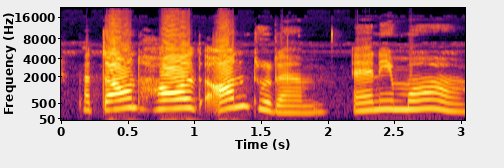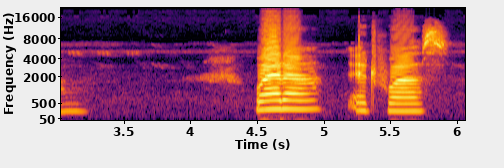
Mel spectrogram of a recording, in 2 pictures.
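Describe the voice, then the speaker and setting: A woman with a high voice guides listeners through a meditation for falling asleep. She speaks extremely slowly, placing short phrases one at a time. Her instructions are gentle and deliberate. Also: no room sound.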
